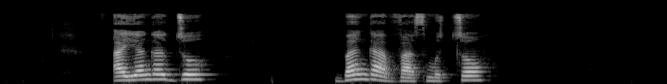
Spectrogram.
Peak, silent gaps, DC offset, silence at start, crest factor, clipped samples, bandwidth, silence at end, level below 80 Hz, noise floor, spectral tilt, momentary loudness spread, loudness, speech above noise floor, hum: -2 dBFS; none; under 0.1%; 1.15 s; 22 dB; under 0.1%; 11.5 kHz; 1.85 s; -76 dBFS; -82 dBFS; -2.5 dB/octave; 7 LU; -21 LUFS; 61 dB; none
